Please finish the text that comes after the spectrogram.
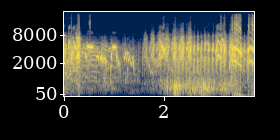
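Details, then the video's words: A flock of budgerigars chatters while eating food, a busy, high warbling stream of chirps and squawks, with a brief pause before the chatter resumes more densely. "Birds chirping beautiful budgies flocks"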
